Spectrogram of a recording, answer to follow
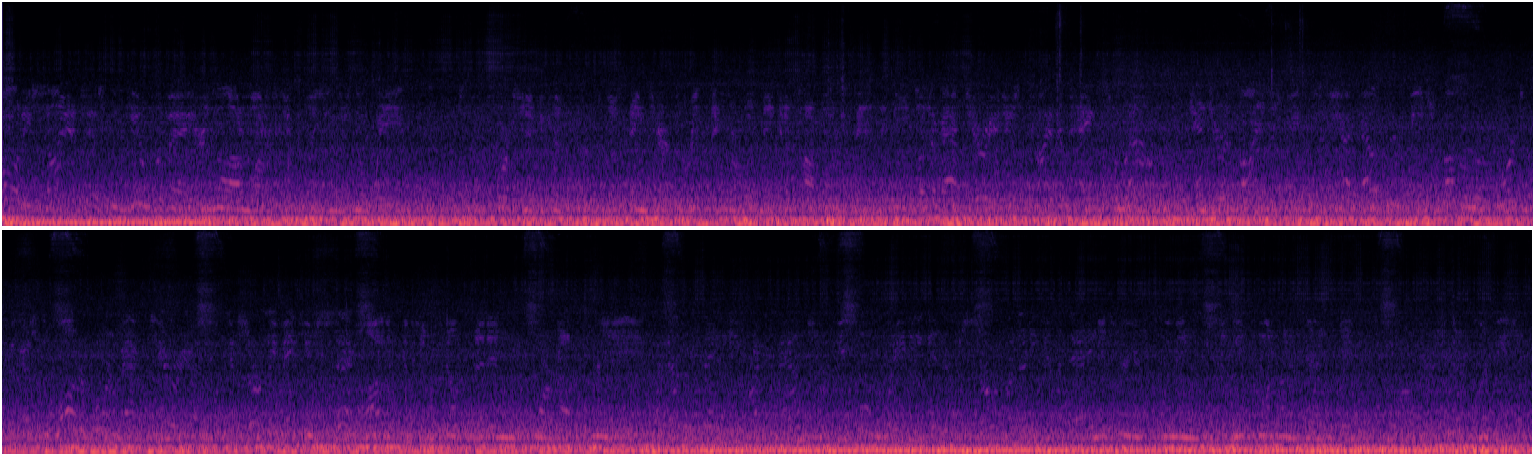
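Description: Steady road and engine rumble heard inside a moving car's cabin, with indistinct talk underneath, likely from the car radio.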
